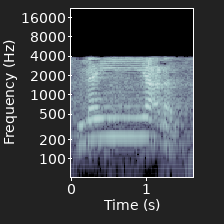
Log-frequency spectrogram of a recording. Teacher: فالنون ليست موجودة، دخلت في الياء، بقيت صفتها التي هي الغنة، لهذا يسمى هذا الإدغام إدغام ناقص.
